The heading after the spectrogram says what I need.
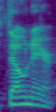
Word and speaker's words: donair: It's not Donner, it's Donair.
